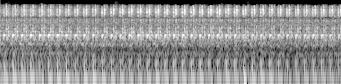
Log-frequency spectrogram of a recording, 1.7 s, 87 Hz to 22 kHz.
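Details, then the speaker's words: 1970 Honda Z50 being restored, first start attempt: small single thumps unevenly with a ragged, wavering beat and sputters, running rough; spark plug found very sooty afterward. "It's gonna run like that shitty. Damn it."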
